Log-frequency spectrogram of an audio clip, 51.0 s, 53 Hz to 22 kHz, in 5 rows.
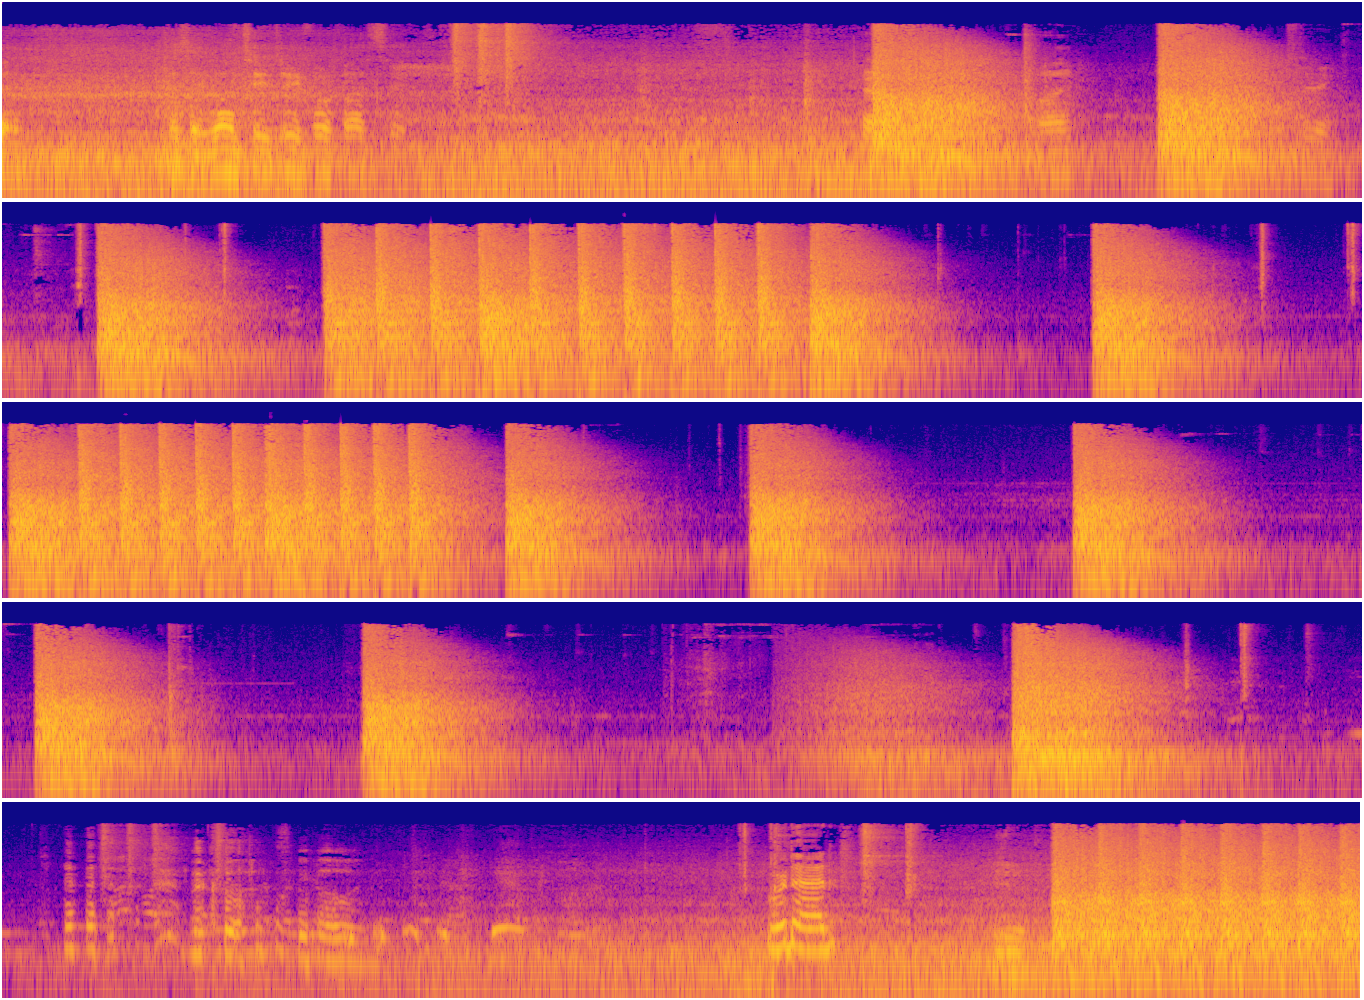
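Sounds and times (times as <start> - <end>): gunshots with echo: 6.5 - 7.6, 8.6 - 9.8, 10.9 - 17.2, 20.4 - 25.3, 26.0 - 27.2, 28.4 - 29.6, 30.8 - 31.8, 33.3 - 34.4, 36.6 - 39.6, 48.6 - 50.9.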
